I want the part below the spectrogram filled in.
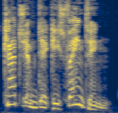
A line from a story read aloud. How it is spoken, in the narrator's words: Far away, echoing, he heard his mother cry sharply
